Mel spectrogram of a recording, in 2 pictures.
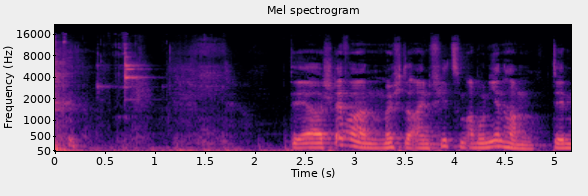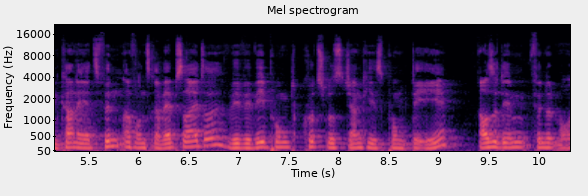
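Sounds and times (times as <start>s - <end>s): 
beer glasses clinking in a toast: 0.0s - 1.2s
glass rattling and handling noise: 0.0s - 1.2s
speech: 2.4s - 10.2s.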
